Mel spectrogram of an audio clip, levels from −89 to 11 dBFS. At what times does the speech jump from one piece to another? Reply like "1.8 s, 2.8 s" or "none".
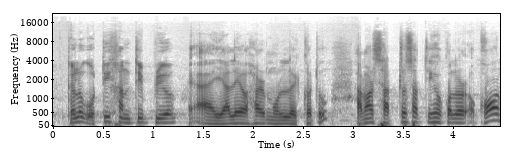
1.4 s

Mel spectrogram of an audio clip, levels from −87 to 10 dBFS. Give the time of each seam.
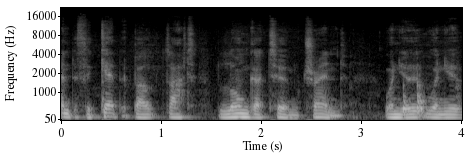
none

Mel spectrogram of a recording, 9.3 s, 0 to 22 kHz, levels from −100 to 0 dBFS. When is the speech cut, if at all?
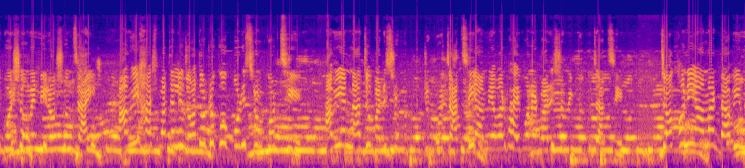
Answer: none

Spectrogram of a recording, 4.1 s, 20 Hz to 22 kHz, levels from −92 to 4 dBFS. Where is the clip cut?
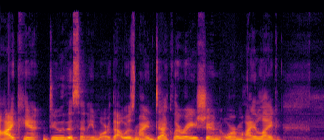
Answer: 1.7 s

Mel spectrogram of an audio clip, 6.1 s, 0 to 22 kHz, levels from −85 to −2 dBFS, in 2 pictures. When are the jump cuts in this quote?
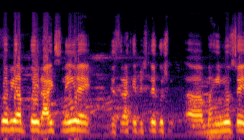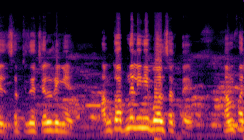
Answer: none

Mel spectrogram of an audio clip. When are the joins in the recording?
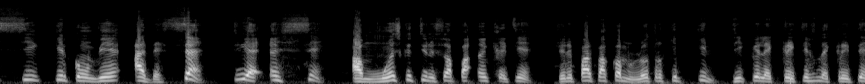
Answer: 2.2 s, 3.3 s, 5.4 s, 6.9 s

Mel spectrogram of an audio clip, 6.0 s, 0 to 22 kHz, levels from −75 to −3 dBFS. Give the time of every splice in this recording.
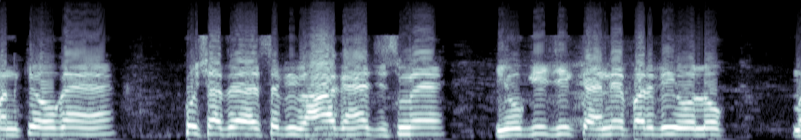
none

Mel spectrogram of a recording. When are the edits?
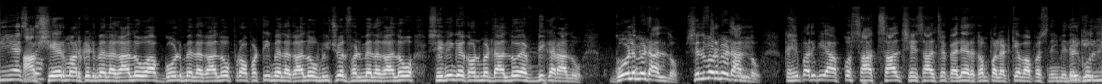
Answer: none

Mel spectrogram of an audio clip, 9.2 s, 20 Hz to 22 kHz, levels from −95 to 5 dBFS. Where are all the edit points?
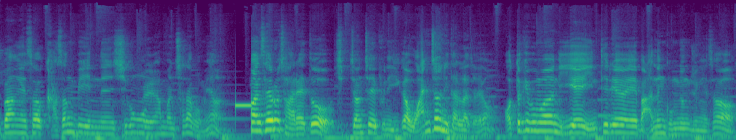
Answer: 3.1 s

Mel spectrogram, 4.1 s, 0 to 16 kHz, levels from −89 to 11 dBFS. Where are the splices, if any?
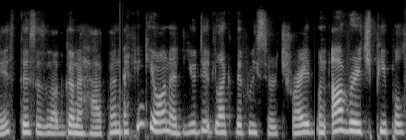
1.2 s, 3.1 s

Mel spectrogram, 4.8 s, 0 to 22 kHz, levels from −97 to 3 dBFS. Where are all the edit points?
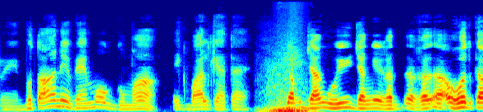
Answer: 2.7 s

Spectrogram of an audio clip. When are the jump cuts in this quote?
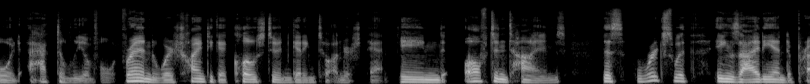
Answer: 1.1 s

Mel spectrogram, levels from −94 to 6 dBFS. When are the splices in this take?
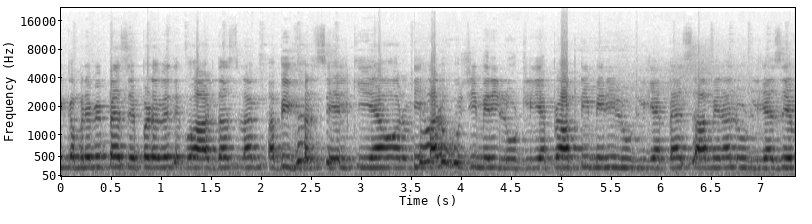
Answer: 2.0 s, 3.5 s

